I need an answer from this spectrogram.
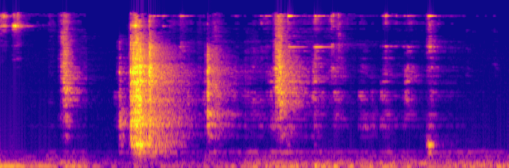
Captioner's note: metal clinking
